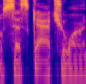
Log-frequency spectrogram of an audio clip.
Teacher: it's emphasis on the second syllable and you just let everything else just go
